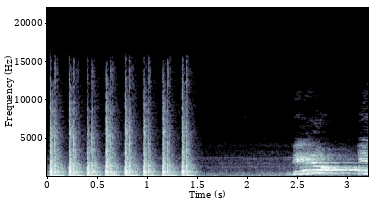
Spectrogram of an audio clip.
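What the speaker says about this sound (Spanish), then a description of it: "Da enérgicos golpes a la puerta que está cerrada." Forceful knocking on a closed door, about eight loud, evenly spaced blows in quick succession, then a brief pause before a voice begins speaking.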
